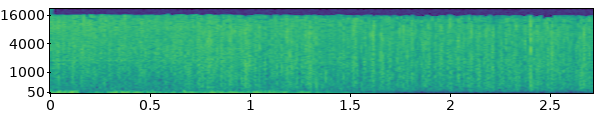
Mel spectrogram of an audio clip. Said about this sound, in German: Ich gehe mit Martin durch den Regen im Lebensgarten.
